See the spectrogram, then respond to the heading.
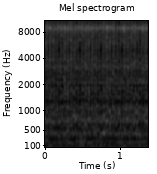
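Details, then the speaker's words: VW Polo with check engine light and code P0068, engine idling: loud steady hiss over the idle, engine tone changes when the crankcase ventilation pipe to the intake manifold is covered; vacuum leak at the breather pipe. "you can hear the engine tone change and I don't know can you hear that hissing sound take it in on one there from that pipe there that pipe goes from here in to the intake manone and that is the CRI case ventilation pipe"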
